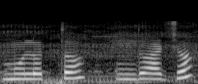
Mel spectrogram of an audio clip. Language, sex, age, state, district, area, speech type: Bengali, female, 18-30, West Bengal, Cooch Behar, urban, spontaneous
